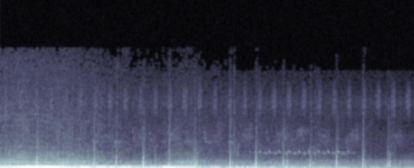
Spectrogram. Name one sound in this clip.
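Footsteps run quickly on a track.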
